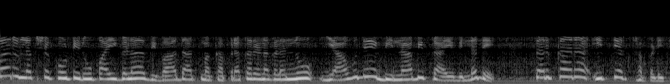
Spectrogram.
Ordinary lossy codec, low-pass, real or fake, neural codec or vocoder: none; 3.6 kHz; real; none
